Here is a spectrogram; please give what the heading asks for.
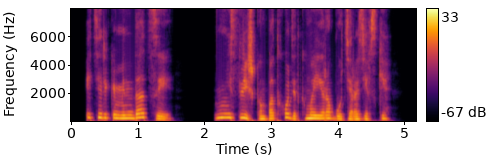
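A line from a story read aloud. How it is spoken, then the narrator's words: Gloomy, curt. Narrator (Russian): мрачно кинула Виктория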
